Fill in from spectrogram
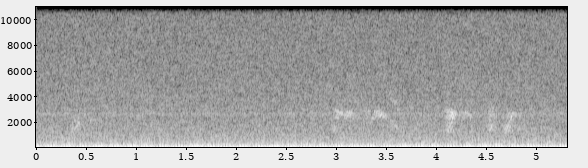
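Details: Evening at a long-eared owl nest, 12-04-2018: after a quiet opening, short squeaky calls come in pairs and small groups from the middle onward, set against a steady low hum.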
